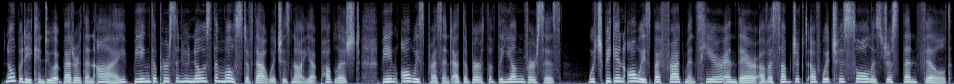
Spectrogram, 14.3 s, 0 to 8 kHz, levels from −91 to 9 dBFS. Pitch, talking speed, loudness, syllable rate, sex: 235 Hz, 210 wpm, -17 LUFS, 5.0 syllables/s, female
